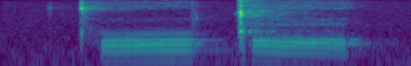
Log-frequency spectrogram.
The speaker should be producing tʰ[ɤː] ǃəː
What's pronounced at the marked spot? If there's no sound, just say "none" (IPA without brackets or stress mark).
oː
